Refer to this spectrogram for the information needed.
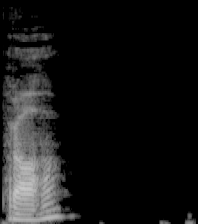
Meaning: Prague (the capital city of the Czech Republic)
- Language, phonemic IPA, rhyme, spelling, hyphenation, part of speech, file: Norwegian Bokmål, /ˈprɑːha/, -ɑːha, Praha, Pra‧ha, proper noun, Nb-praha.ogg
